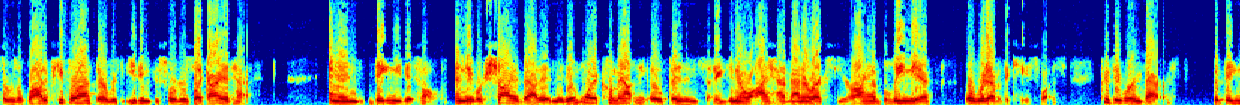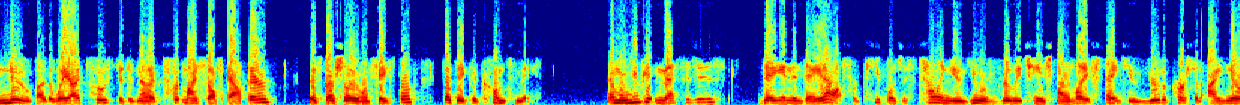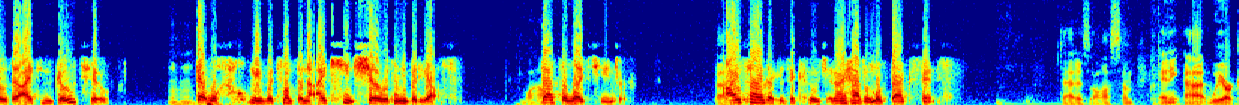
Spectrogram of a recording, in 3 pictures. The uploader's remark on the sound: Several people called into the show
